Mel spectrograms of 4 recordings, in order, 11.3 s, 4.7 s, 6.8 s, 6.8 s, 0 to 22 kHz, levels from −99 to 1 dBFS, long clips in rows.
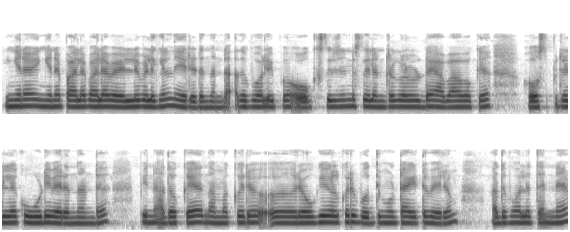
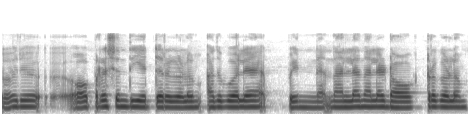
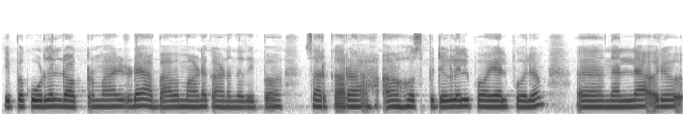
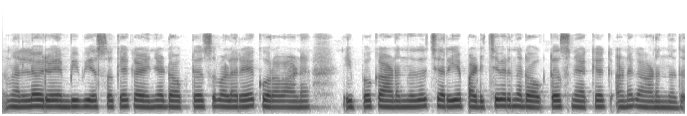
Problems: none marked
